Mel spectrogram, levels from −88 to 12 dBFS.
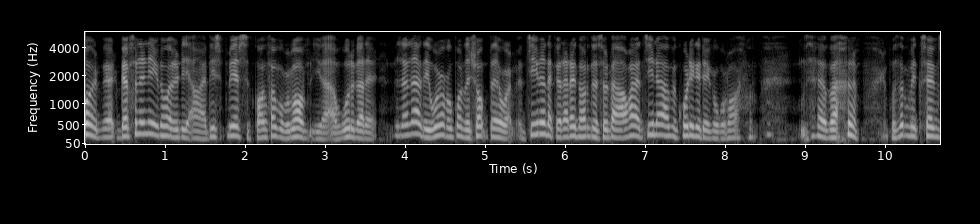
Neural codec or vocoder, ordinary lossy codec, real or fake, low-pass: autoencoder, 44.1 kHz, a latent of 192 numbers a frame, MeloTTS; none; fake; 5.4 kHz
